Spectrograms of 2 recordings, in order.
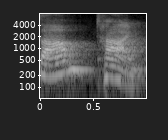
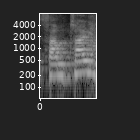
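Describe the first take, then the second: First: There is a small gap between the words. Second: The two words run together without a gap. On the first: The speaker calls it right. "একটু একটু মাঝখানে এই যে ফাঁকা আছে" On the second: The speaker calls it wrong. "সাম time বলা যাবে না"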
